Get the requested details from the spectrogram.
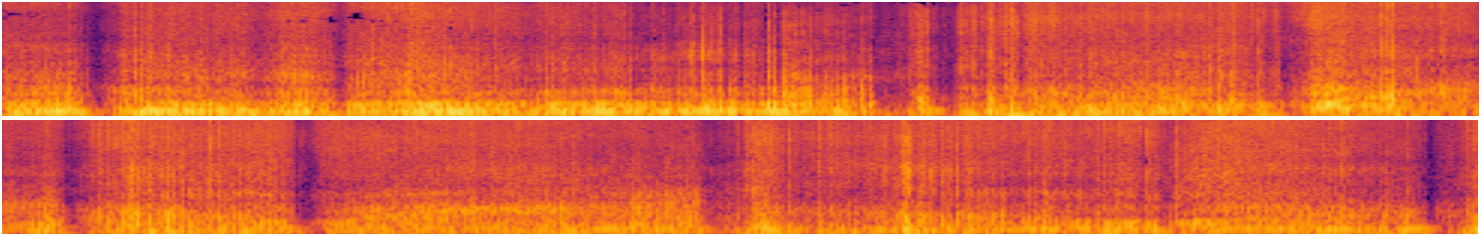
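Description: A foam brush on a wooden stick is scratched over an orange foam microphone windscreen coated with dried paint. The result is a dense, low, rumbling scrape with a deep roar and almost no bright content, broken by brief dips between strokes.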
